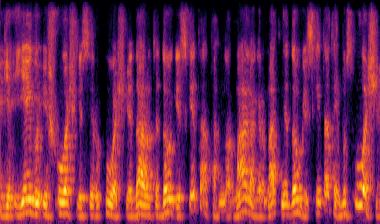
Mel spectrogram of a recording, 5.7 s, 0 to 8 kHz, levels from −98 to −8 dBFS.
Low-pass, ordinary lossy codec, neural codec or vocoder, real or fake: 7.2 kHz; Opus, 32 kbps; none; real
